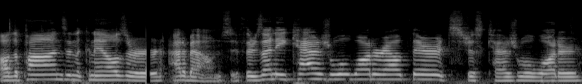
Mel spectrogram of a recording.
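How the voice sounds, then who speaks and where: A loud woman's voice, bright and sharp in tone, with ordinary pitch variation against a quiet background. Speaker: tournament director. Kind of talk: player's meeting briefing. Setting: virtual player's meeting video.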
